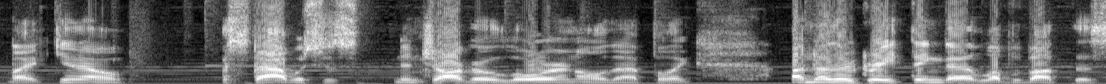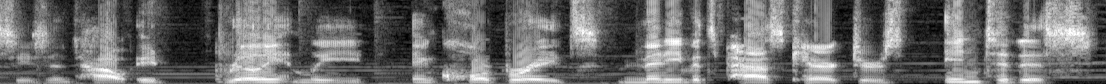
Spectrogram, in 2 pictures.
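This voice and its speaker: A man with a fairly low voice talks casually in a fan podcast discussion. He gushes with enthusiasm, and music plays behind him. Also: steady tone, normal speed, no echo, low-quality recording. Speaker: podcast panelist.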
